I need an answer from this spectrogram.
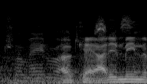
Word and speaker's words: Tremaine: I was mispronouncing it. Tremaine. Tremaine Rogers.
